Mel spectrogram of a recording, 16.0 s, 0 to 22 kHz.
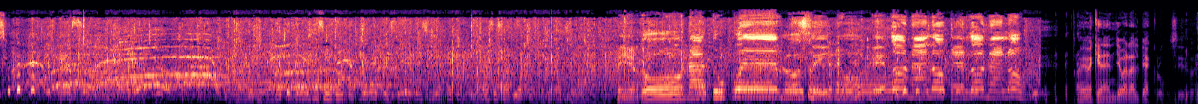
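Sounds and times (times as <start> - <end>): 
laughter: 0.0 - 1.8, 3.1 - 6.9, 8.2 - 14.6, 15.5 - 15.9
crowd shouting and whooping: 0.0 - 6.0, 8.2 - 14.0
crowd clapping: 0.0 - 14.4
speech: 4.3 - 15.9.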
